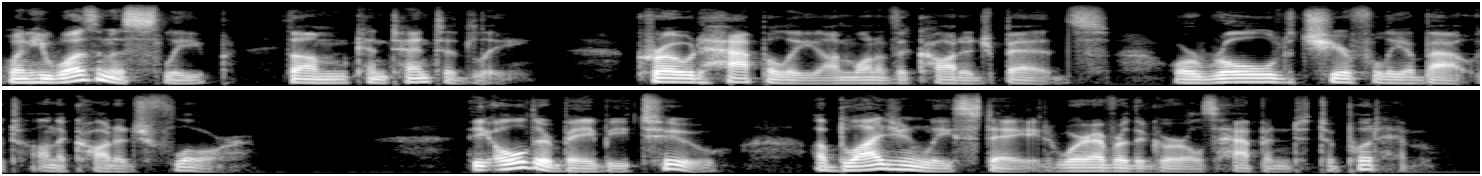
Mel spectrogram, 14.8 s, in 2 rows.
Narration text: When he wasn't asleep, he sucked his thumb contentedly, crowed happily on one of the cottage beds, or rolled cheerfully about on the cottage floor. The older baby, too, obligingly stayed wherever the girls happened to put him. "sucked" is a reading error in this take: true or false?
true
